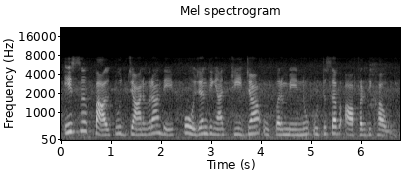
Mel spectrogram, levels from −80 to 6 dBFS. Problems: constant background noise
